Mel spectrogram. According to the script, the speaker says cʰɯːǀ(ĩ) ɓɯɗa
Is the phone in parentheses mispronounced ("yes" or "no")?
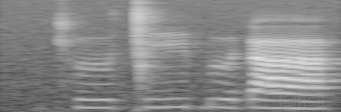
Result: yes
